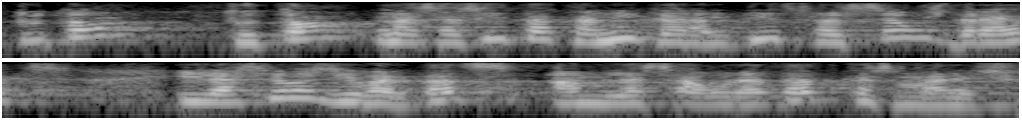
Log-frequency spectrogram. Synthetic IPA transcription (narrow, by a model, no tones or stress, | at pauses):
t̪ut̪ɔmt̪ut̪ɔmnəsəsit̪ət̪əniɣəɾənt̪izəlˠsːɛwzðɾɛt͡siləsːeβ̞əzʎiβəɾt̪at͡səmləsəɣuɾət̪at̪̚kəzməɾɛʃ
